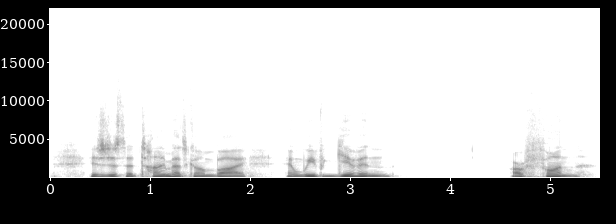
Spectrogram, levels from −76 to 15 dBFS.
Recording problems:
muffled; slightly; fading above 2.5 kHz

